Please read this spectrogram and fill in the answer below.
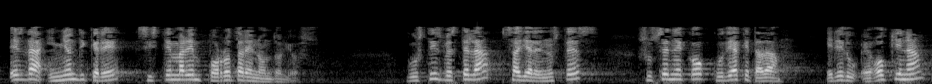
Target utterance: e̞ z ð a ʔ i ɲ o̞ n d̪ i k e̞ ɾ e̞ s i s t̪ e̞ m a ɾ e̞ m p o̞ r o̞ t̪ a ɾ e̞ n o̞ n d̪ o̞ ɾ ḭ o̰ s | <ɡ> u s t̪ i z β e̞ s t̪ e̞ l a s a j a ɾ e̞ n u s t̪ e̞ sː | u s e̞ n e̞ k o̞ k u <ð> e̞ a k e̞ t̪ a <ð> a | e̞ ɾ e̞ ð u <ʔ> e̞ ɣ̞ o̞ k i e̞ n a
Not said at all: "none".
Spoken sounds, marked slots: ɡ, ð, ð, ʔ

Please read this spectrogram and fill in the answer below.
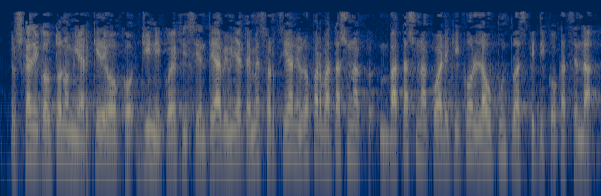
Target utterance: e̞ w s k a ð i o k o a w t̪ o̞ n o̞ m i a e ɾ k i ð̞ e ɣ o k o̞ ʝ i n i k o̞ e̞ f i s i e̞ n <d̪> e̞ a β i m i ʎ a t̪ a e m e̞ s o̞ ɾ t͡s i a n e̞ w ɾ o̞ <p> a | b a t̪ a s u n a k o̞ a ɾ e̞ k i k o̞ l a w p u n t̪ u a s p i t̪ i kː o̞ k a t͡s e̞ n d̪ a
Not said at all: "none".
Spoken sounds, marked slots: t̪, p

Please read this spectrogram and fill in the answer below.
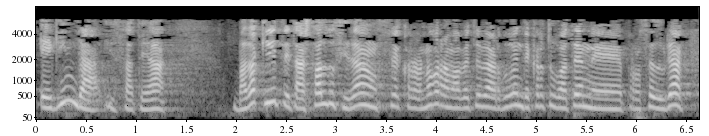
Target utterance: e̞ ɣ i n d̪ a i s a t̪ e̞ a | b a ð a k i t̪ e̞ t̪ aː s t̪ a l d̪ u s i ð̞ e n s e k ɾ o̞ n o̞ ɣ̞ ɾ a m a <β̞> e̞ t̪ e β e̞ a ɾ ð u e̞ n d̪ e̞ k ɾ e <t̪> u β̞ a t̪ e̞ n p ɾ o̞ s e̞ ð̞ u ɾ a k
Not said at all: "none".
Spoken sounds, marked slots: β̞, t̪

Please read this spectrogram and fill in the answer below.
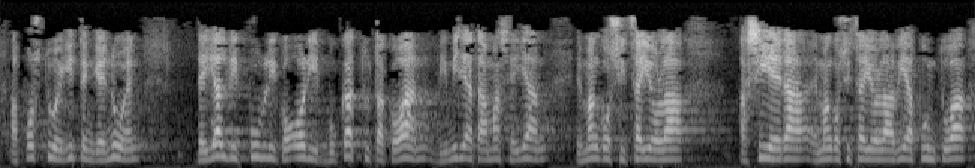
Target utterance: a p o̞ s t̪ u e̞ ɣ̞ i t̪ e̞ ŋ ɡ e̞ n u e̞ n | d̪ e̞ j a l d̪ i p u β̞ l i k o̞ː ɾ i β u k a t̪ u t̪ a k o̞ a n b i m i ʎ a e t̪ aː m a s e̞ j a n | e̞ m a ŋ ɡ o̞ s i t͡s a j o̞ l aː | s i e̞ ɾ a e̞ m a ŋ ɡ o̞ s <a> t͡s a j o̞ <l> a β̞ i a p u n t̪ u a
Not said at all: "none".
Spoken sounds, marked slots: i, l

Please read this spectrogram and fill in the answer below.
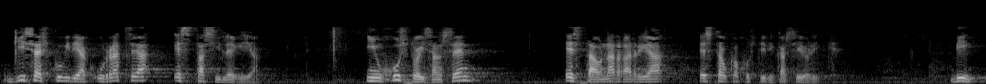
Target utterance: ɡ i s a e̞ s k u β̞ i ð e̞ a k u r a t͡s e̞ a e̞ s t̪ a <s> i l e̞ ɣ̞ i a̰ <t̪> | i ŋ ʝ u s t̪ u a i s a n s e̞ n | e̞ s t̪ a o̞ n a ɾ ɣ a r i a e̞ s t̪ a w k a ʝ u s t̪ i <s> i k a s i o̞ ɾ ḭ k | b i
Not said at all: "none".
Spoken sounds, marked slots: s, none, f

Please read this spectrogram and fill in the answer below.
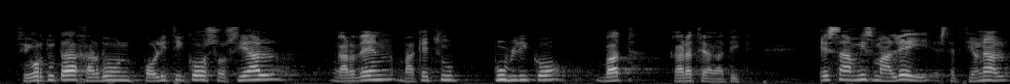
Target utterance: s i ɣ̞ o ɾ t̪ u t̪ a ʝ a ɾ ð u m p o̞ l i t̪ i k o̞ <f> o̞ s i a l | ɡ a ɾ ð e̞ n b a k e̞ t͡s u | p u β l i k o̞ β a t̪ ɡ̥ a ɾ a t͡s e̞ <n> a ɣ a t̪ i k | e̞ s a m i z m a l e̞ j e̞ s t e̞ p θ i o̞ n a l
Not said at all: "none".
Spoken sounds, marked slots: s, none

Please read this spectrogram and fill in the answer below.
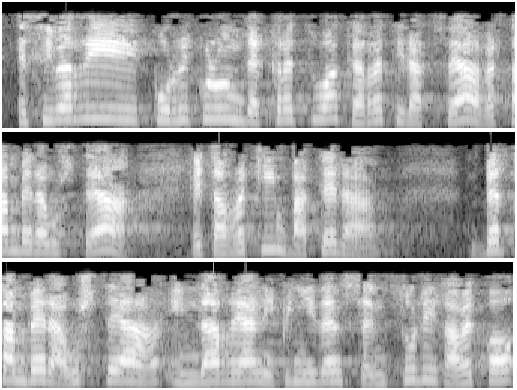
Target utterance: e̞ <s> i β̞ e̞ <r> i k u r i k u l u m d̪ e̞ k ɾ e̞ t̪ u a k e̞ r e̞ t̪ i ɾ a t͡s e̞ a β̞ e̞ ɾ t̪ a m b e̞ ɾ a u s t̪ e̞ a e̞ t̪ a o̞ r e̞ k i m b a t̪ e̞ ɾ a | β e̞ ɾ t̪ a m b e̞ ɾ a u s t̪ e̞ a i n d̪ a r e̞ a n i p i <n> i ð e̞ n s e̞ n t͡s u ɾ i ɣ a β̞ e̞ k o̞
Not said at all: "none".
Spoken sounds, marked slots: s, r, ɲ

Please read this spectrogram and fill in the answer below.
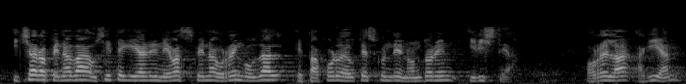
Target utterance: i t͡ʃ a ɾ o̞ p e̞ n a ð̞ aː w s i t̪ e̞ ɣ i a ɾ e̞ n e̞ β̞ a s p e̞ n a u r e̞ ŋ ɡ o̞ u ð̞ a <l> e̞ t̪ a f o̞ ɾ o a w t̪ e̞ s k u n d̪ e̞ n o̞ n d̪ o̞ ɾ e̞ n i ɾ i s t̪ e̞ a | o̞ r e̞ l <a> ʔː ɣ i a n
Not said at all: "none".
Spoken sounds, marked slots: l, a

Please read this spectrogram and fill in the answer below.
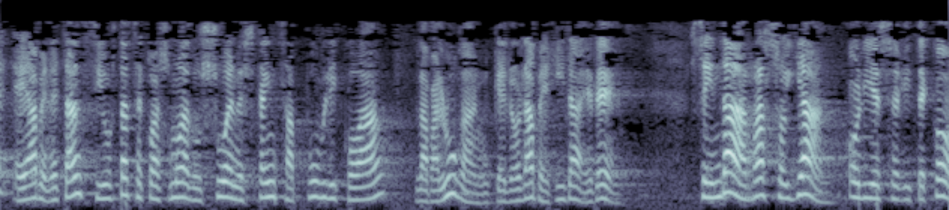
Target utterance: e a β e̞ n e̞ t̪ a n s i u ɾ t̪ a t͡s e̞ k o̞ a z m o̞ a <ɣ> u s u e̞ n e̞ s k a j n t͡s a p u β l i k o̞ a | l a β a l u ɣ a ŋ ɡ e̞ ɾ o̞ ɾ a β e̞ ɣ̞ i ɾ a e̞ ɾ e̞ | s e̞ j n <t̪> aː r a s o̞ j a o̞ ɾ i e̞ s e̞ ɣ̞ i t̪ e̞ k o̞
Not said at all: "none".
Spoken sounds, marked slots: ð, d̪

